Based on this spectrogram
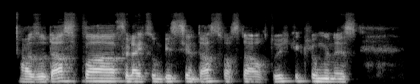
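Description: Speech unfolds at a moderate pace. There is a somewhat breathy quality to the voice. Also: man. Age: 30s. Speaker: mayor. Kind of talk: interview.

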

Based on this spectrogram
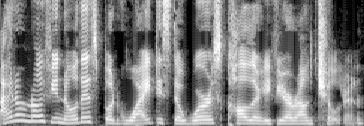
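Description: At a very fast pace, a woman with a fairly high pitch and lively intonation is heard in a dry, close sound with no echo and a very clean recording with a silent background. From Ecuador. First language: Spanish. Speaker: freelance designer and podcaster. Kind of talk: casual interview conversation.

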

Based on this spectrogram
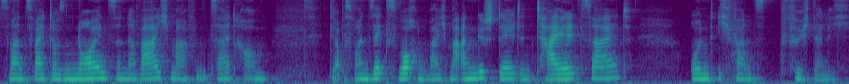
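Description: A woman's medium-pitched voice at a moderate pace, with big swings in loudness. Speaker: career coach. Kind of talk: solo podcast monologue. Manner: conversational, energetic.

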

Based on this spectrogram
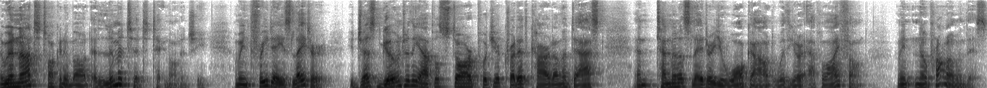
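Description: A man with a German accent speaks in a dark, mellow tone, his pitch swinging very widely. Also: medium pitch for a man, moderate pace. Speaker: podcast host and technology consultant. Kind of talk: solo podcast monologue. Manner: hesitant with many fillers.

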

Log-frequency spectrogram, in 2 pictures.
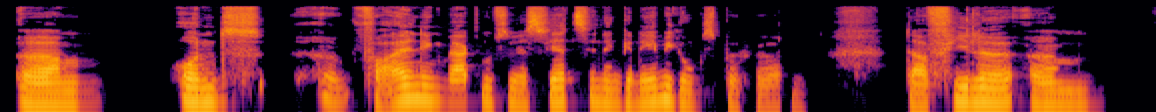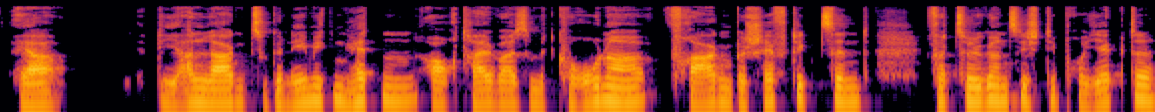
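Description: At a moderate pace and medium pitch, a man speaks with monotone, flat intonation and long, frequent pauses, in a dry, close sound with no echo. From Baden-Württemberg, Germany. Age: 30s. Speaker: renewable energy association director. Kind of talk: interview.

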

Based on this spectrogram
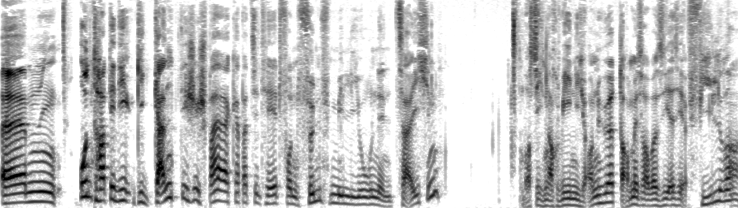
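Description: Against a quiet background, a man with a Bavarian accent speaks fairly slowly at a fairly high pitch, making very wide pitch swings. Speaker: storage product manager. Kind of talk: casual chat.

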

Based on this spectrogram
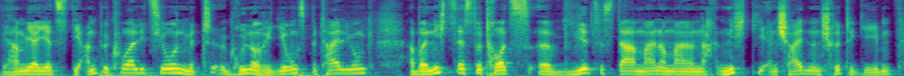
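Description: A man with an unremarkable speaking voice talks at a moderate pace, his pitch medium and his intonation lively. The recording is very clean, with a silent background. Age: 50s. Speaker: former forester, long-distance hiker and author. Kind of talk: casual interview.

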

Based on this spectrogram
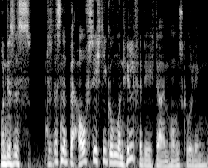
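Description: This man has a dark, mellow tone that is somewhat breathy, and he speaks at a fairly quick pace. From Swabia, Germany (Sachsenheim). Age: 40s. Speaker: singer-songwriter and author. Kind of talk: casual interview chat.

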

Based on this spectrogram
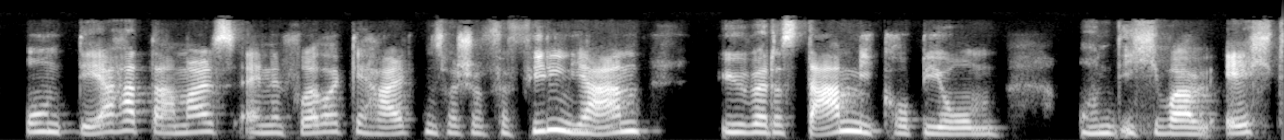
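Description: A woman's fairly high voice with a slight Upper Austrian accent, ordinary pitch variation and a moderate pace, dry and close with no echo against a quiet background. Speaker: dietitian, nutrition scientist. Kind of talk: interview.

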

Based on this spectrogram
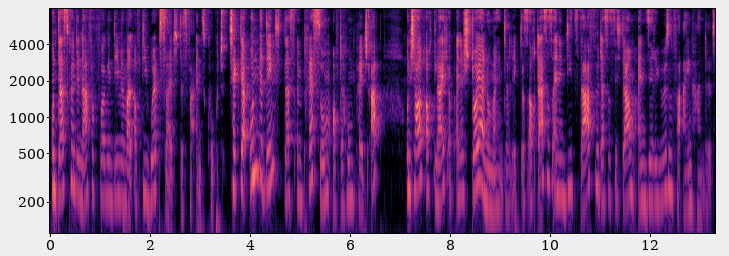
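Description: Her voice is an unremarkable speaking voice, fairly high-pitched for a woman, with lively intonation, big swings in loudness and a moderate pace. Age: 20s. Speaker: podcast co-host. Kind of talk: casual chat; news reading.

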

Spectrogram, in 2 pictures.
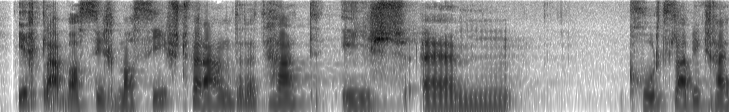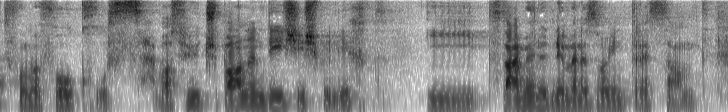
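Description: At a fairly slow pace, a man at medium pitch speaks in an unremarkable speaking voice with ordinary pitch variation. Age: 30s. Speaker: head of recruiting and employer branding. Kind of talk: interview.

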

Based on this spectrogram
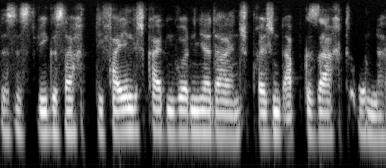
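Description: A man's dark, mellow tone at a moderate pace, with a dry, close sound and no echo. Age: 50s. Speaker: village mayor. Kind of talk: interview. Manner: halting, many fillers.

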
